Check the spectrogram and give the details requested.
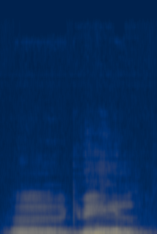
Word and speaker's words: Guézel: Donc, qui se prononce Guél.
